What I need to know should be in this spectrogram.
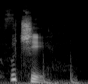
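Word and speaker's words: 口: weird things be back all right let's see coochie and yes a lot of people are like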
